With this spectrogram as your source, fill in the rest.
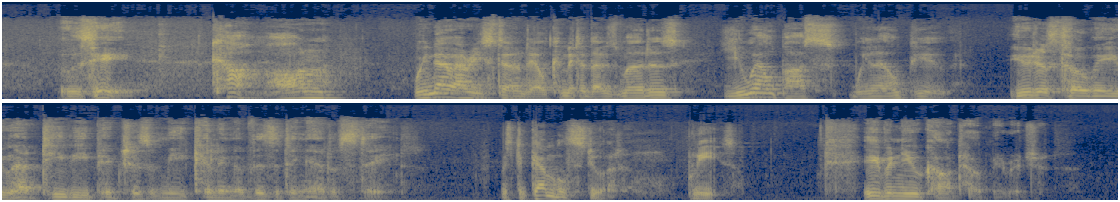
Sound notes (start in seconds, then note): none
